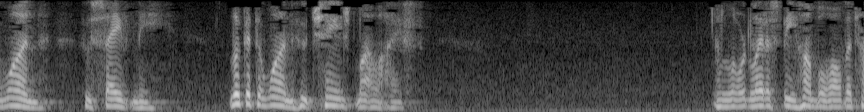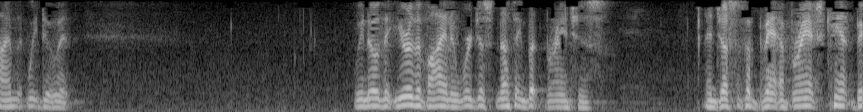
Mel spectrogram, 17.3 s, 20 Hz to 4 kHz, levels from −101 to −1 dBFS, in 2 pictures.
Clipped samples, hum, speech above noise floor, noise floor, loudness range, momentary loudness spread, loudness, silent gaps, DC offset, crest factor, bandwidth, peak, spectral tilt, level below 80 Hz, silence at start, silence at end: under 0.1%; none; 32 dB; -63 dBFS; 12 LU; 12 LU; -31 LUFS; none; under 0.1%; 22 dB; 4 kHz; -10 dBFS; -5 dB/octave; -64 dBFS; 0 s; 0 s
